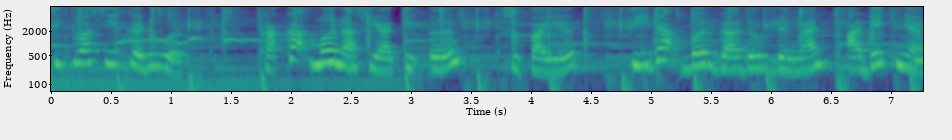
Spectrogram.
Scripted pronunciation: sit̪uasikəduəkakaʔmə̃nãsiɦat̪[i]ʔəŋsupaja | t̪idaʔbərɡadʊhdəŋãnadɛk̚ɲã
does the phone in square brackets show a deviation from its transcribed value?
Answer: no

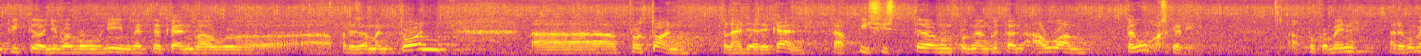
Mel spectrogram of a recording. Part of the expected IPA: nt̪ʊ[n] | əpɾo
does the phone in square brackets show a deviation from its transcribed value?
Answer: no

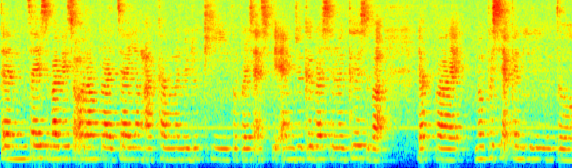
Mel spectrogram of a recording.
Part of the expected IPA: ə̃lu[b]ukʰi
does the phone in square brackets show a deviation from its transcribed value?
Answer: yes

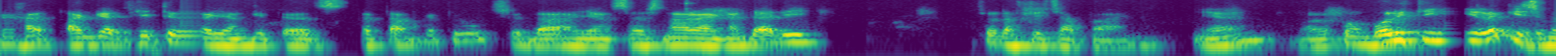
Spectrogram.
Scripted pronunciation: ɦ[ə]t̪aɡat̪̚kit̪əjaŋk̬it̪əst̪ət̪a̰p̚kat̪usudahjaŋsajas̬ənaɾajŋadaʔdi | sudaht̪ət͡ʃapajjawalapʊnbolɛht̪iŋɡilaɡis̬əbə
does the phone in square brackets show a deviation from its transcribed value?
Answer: yes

